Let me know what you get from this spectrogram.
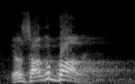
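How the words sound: It is an exclamation, said forcefully and commandingly.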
